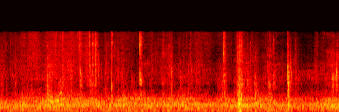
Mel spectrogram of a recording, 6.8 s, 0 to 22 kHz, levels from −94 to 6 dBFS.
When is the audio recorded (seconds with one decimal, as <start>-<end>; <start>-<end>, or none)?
2.3-5.9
